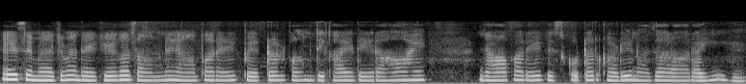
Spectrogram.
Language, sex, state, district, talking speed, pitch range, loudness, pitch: Hindi, female, Rajasthan, Jaipur, 185 wpm, 185-200 Hz, -17 LUFS, 195 Hz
